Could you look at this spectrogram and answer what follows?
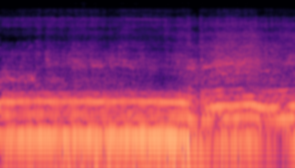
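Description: A car drifts in the video game CarX Drift Racing Online, its engine holding a loud steady drone under a continuous tire squeal that dips and shifts pitch partway through as the slide changes.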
